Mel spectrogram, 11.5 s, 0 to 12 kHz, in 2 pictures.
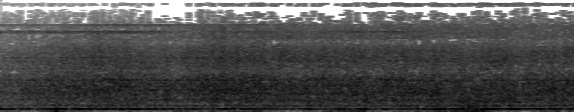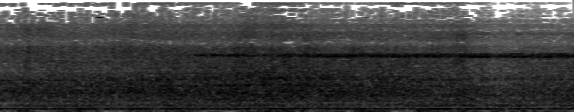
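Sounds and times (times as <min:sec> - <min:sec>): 
coal train hauled by diesel locomotives rumbling: 0:00.0 - 0:11.4
faint high train wheel squeal: 0:06.0 - 0:11.4.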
